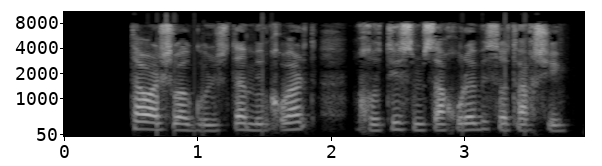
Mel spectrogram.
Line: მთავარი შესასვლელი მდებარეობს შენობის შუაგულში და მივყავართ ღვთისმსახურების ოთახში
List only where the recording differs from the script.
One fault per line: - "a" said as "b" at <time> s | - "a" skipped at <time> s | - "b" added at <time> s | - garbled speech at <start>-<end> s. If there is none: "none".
- "შესასვლელი მდებარეობს შენობის" skipped at 0.8 s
